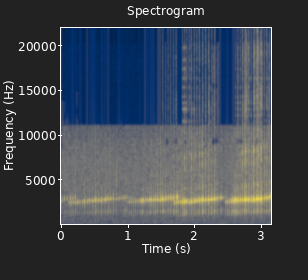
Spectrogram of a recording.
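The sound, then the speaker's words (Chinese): A toad croaking in a loud, continuous high-pitched trill, rapidly pulsing and buzzy, with a brief dip just before the end and no voices. “这时候湖边有只蛤蟆跳过来跟他打招呼道”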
